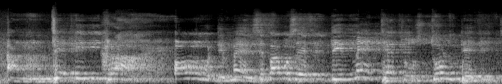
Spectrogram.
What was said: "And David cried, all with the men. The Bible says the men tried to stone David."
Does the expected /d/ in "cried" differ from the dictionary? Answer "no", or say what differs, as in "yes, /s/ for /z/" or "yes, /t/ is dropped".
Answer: yes, /d/ is dropped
